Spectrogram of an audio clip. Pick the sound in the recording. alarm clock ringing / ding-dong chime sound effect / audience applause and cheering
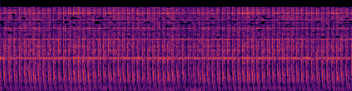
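alarm clock ringing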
